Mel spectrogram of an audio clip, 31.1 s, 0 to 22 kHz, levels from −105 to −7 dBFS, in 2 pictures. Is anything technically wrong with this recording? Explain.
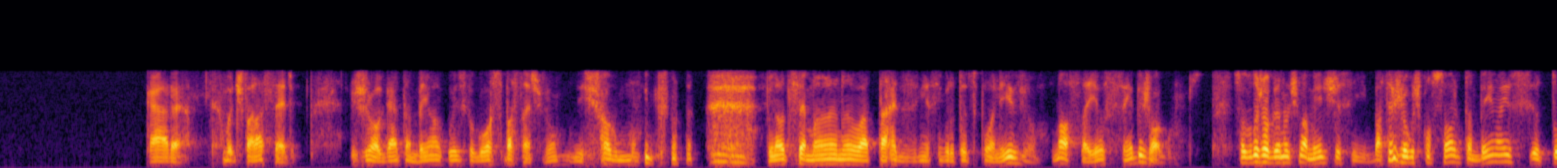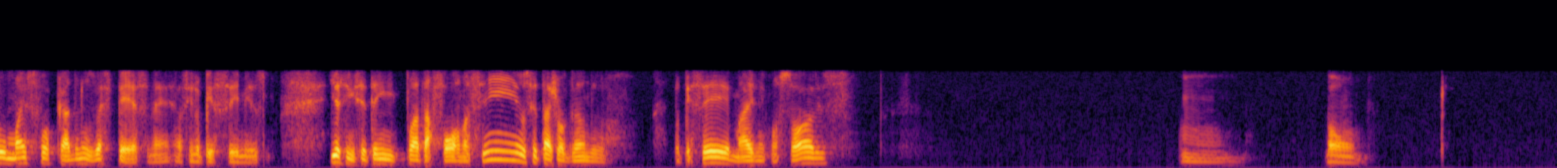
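No, nothing is technically wrong with this audio.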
